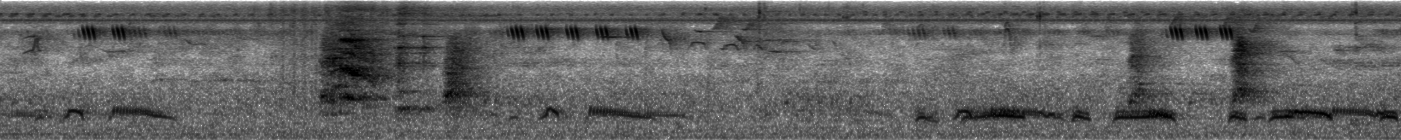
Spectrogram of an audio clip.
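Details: Spotted dove in competition calling gives several low, hollow coo phrases, some notes drawn out and gently wavering. High quick chirping from another bird and a constant insect buzz run beneath, with a few sharp clicks.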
